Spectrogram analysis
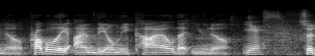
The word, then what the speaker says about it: Kyle: Kyle. Kyle. It's a difficult name. Say Kyle. it again. It's okay. a difficult Kyle. name to pronounce. It's like Kylie Minogue, almost.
